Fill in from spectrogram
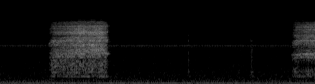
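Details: Western barn owl female calling her mate while arranging the nest, Ebro Delta, Tarragona, Spain, 2023, nest webcam; one loud, rasping, breathy screech lasting about half a second, then a second screech starting at the end.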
